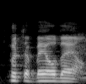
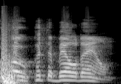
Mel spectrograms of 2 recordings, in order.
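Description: First: Said in the usual way. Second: Loud, alarmed whoa, whoa; alarmed shout. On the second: Pretend. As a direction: yell to stop him. Stopping cohost ringing bell.

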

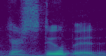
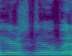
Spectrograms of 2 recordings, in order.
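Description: First: Softer, dropped-away insult; muttered insult. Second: Higher, sharper insult thrown out; blurted insult. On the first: Preacher demoing an insult, softly muttered. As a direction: say it under your breath. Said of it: "Maybe I say something like". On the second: Preacher acting out an insult, blurted higher. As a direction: fling the words at them. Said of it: "And so you say". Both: Shown as a demonstration.

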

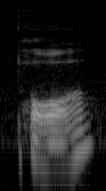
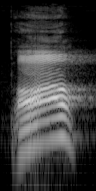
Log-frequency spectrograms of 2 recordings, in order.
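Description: First: Hushed, low "Paul?" rising softly in the dark; a mother quietly calling her son on the stairs at night; mother's gentle call. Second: Put-on loud, stern "Paul?" in a Bayside cabbie accent; father's cabbie accent. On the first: Retold or imitated. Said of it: "when I heard my mother say my name". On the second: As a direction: call "Paul?" like a gruff New York cabbie dad. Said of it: "he had that n-, cabbie accent type of thing".

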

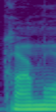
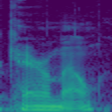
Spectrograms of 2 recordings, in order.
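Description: First: "Caramel" as CAR-mul; two-syllable pronunciation. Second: "caramel" as CARE-uh-mel; three-syllable pronunciation. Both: Shown as a demonstration. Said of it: "How do they pronounce it?".

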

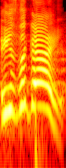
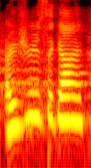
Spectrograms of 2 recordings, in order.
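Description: First: High, emphatic exclamation; acted burst of conviction; confident proclamation. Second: Soft, unsure question; acted small-voiced doubt; doubtful questioning. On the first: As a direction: announce it with total certainty. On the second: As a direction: ask it quietly, losing confidence. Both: Acted certainty, then doubt.

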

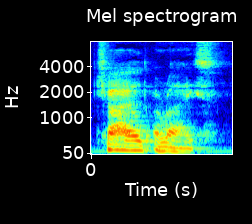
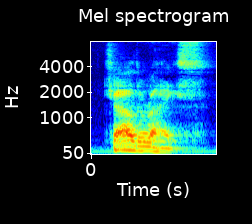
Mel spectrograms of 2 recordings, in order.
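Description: First: Put-on a tender call to wake a sleeping child, low and hushed; Jesus' gentle command. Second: Put-on "Child" leaned on, "arise" falling, whole phrase slow; drawn out "Child, arise" with weight on "Child"; slow repeat. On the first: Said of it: "Jairus' daughter is raised with two words". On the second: Shown as a demonstration. Preacher repeating the words for the congregation: slow, stressed. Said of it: "It's what her mum would have said to her".

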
